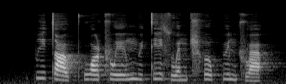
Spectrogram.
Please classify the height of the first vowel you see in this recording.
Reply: high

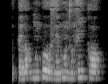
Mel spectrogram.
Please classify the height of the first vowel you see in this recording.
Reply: mid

